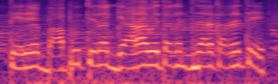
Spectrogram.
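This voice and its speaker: A woman's voice: sits high, steady tone, fast talker, over music, close to an everyday voice. A woman voicing a stern, reproachful older mother-in-law who keeps prying.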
